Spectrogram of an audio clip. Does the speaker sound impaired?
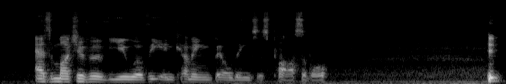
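No.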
